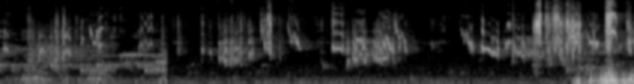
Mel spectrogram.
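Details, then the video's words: Budgie chatter of scratchy chirps and warbles broken by a short silence, ending with louder squeaks over a low rumbling noise. "budgie chirping sound"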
